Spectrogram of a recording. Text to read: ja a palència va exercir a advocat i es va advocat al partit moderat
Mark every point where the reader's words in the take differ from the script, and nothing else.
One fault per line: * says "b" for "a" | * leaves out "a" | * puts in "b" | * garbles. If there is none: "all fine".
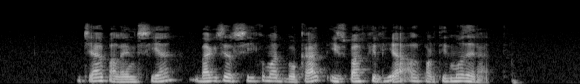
* puts in "com"
* says "afiliar" for "advocat"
